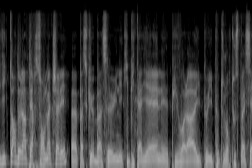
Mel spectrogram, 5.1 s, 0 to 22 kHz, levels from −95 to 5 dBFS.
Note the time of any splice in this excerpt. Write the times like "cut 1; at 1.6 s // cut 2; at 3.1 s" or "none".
cut 1; at 1.4 s // cut 2; at 2.1 s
